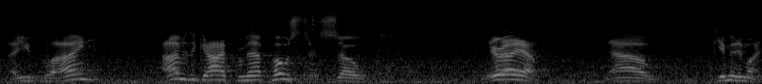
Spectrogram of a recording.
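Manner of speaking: impatient demand. Acted. Wanted man demands his own reward from the officer, loud and impatient. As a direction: push hard for what you are owed.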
